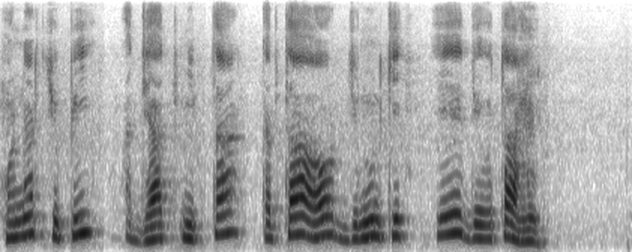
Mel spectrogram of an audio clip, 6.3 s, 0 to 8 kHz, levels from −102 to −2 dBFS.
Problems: constant background noise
